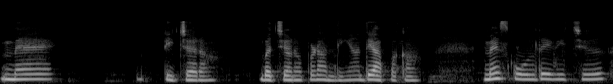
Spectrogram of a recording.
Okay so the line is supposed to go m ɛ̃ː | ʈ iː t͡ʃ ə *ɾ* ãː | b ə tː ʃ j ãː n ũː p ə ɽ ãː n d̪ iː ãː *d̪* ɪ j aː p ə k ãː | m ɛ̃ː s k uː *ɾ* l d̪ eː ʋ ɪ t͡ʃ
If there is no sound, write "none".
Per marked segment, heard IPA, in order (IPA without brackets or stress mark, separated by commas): ɾ, d̪, none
